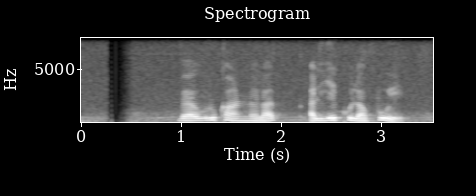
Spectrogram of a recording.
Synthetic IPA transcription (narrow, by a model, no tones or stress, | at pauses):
ʋɛʋɾukaɳːəlat̪alijekʰulapue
